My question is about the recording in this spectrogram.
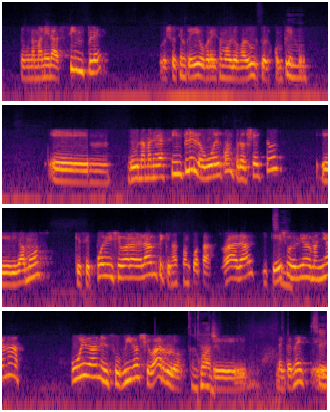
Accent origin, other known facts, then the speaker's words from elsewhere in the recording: Lamarque, Río Negro, Argentina; born there; now in Guatraché, Argentina; En realidad, hace 7 años que vivo acá en Huatrache. Uh-huh. Yo soy nacida en La Marque, Río Negro.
